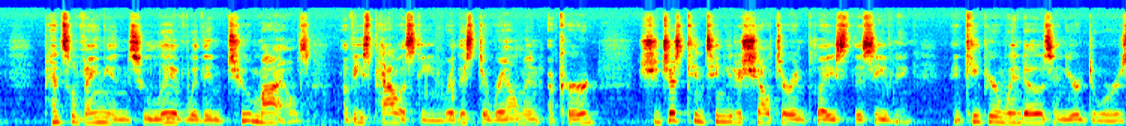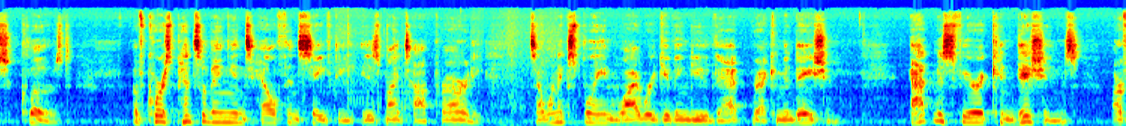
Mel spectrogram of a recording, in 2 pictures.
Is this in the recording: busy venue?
no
